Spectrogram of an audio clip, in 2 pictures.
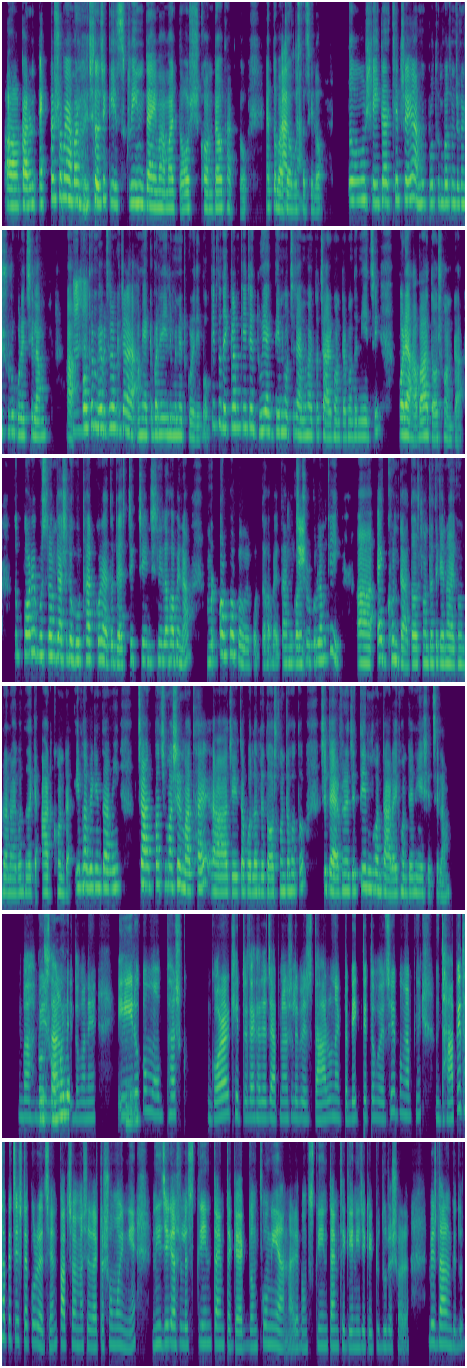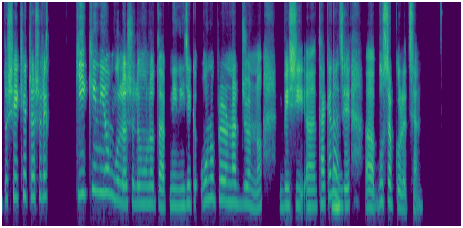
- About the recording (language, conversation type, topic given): Bengali, podcast, তুমি কীভাবে ডিজিটাল বিরতি নাও?
- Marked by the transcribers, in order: scoff; other background noise; in English: "এলিমিনেট"; in English: "ড্রাস্টিক চেঞ্জ"; in English: "এভারেজ"; in English: "বুস্ট আপ"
